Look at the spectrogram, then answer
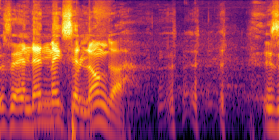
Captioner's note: laughter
